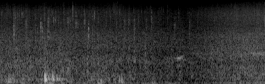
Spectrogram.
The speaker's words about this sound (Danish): Ej, så står det bare og regner ned her, mens vi står og pakker.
